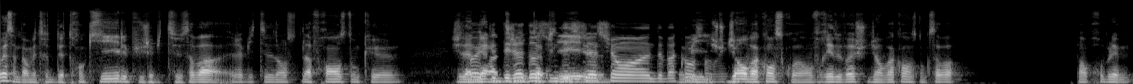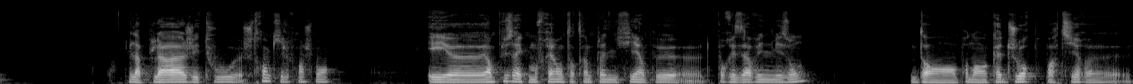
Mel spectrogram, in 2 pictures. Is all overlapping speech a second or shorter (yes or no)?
no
